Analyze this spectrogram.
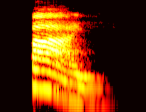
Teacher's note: eu tenho uma vogal forte, que é o A em pai, e eu tenho uma semivogal, que é o I, que passa desapercebidinho, então também elas vão ficar juntinhas em um ditongo, né?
